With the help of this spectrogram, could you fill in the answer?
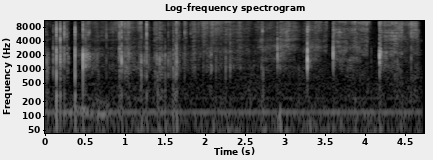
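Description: Long acrylic nails tap and scratch a small, filled yellow plastic squeeze tube of vanilla hand cream with a white cap. Quick, sharp clicks mix with bright, crinkly scratching, and each tap dies away almost at once. A faint, steady low hum runs underneath.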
